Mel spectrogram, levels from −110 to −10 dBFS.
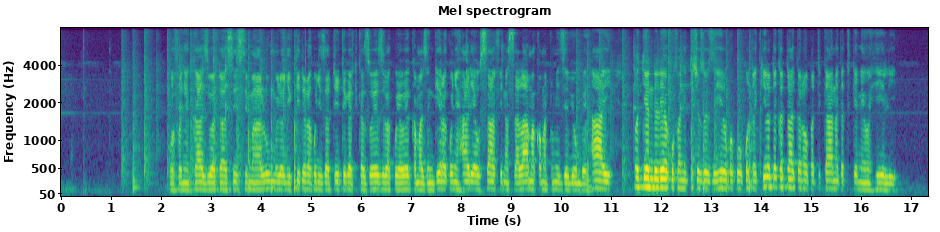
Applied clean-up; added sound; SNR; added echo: none; Drum / Drum kit; 16 dB; none.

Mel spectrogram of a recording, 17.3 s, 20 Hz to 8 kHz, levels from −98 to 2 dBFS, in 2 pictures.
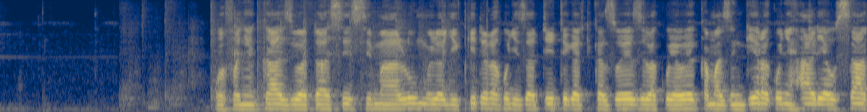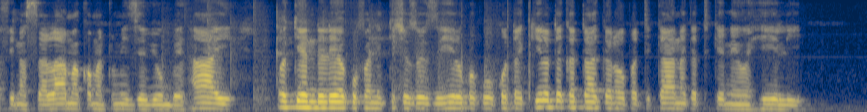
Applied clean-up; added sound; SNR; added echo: neural separator model SepFormer DNS4.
